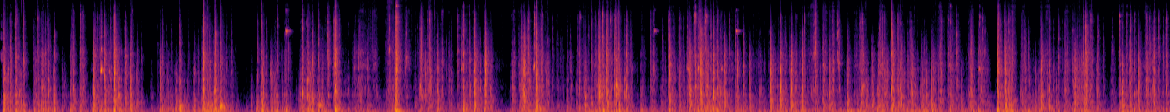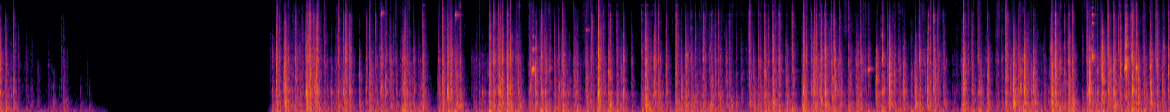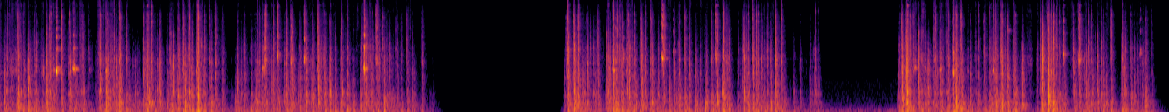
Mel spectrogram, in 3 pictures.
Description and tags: door knob rattling wood door
wood, door, knob, rattling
